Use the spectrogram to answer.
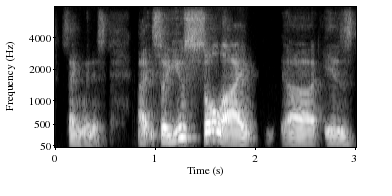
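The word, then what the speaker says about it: jus sanguinis: principles use soli and use sanguinus and that's spelled Jus and then s oi and use Jus and then sanguinus uh s n guu i n i s sanguinus so you solai uh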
